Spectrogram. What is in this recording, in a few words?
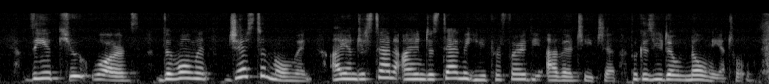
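voice acting, es, female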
